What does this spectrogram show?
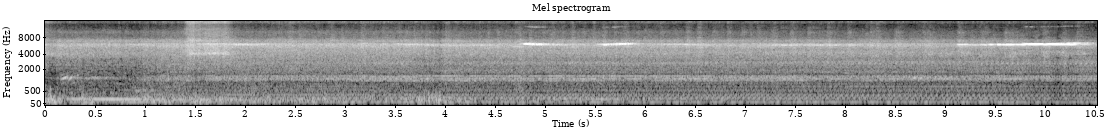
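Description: MEMU electric multiple-unit train running slowly, heard from on board: a steady hum of several held tones from the running gear. Thin high wheel squeals come in briefly about five seconds in and again near the end.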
